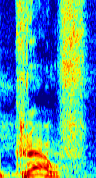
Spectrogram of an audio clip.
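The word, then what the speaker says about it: Cruijff: His name is actually His name is actually Kra. That's how it's pronounced in Dutch.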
